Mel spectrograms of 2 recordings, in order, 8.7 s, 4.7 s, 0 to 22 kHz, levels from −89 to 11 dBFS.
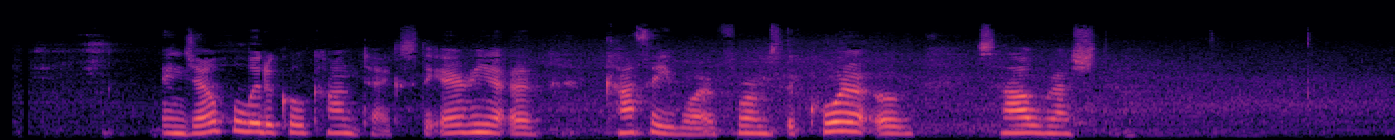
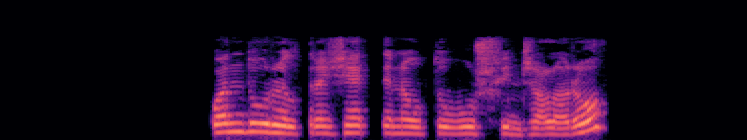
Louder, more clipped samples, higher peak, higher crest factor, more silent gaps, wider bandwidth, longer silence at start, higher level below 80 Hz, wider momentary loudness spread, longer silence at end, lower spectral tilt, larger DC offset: second, -26 LUFS vs -18 LUFS; neither; second, -6 dBFS vs -2 dBFS; about the same, 20 dB vs 18 dB; second, none vs 2.33-2.37 s; first, 10.5 kHz vs 7.6 kHz; second, 1 s vs 1.35 s; second, -82 dBFS vs -64 dBFS; first, 17 LU vs 7 LU; first, 1.65 s vs 0.9 s; about the same, -5.5 dB/octave vs -5 dB/octave; neither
